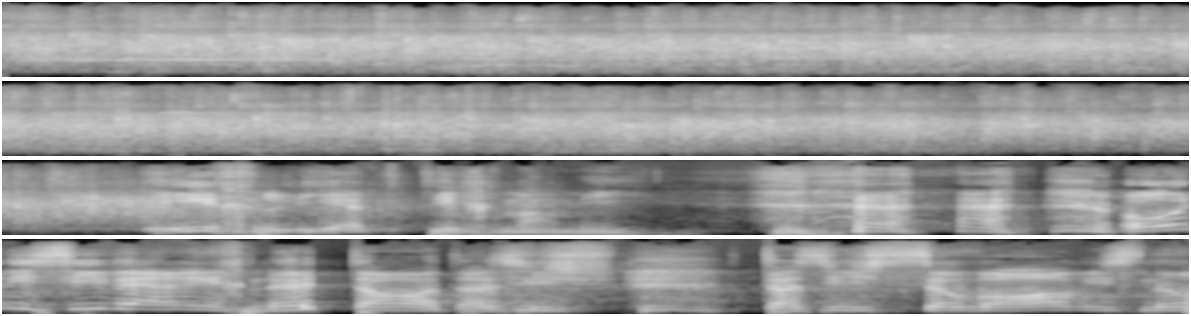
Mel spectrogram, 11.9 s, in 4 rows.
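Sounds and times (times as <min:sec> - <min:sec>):
audience applause: 0:00.0 - 0:07.0
speech: 0:06.3 - 0:11.8
laughter: 0:07.8 - 0:09.7.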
